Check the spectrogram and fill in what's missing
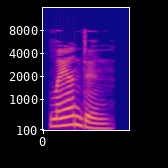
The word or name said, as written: landan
